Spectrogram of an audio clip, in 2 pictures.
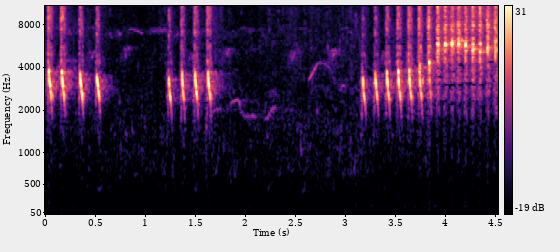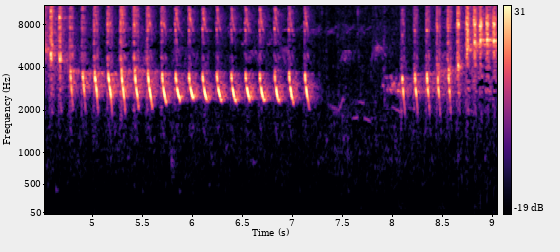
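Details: White-shouldered triller singing hard in rough 'tembakan kasar' style to provoke combative birds: short clusters of sharp chips, then a sustained rattling run that turns buzzy and bright before resuming in quick clipped notes.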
